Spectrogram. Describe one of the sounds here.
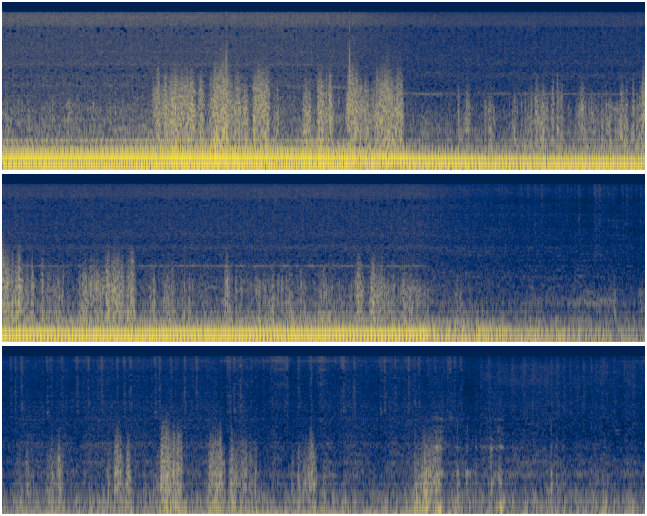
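An airboat engine drones loudly and steadily, then drops lower.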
